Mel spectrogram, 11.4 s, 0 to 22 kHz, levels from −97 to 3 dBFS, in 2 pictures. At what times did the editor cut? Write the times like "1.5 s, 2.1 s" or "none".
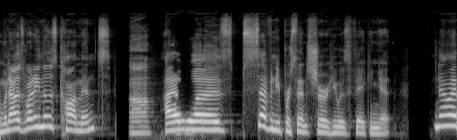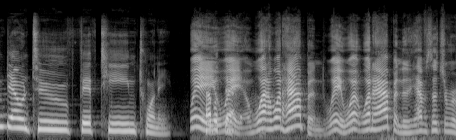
none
